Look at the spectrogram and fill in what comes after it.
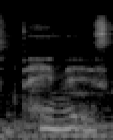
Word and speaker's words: Bebe's: Boomerang, Friday After Next, BB's, Bebe's Kids, my bad, gotta pronounce right. – Wow. – Struggling. – Did you really just say BB's? – BB's. – It's Bebe's Kids.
